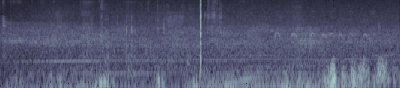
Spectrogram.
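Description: Outdoor background with a steady low rumble. There is a sharp click about four seconds in, and a bird calls a quick series of short notes in the second half.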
